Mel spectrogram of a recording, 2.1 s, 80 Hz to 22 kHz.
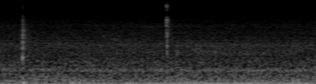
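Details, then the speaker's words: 2015 GMC Sierra 6.2 V8 after replacing a broken valve spring that caused a misfire: the engine now idles down properly with A/C on, a steady even rumble with no tapping, sounding healthy and settled. "before it would not idle down hear it sounds nice and quiet no tipping no tapping none of that trash let her run for a minute oh yeah she's idling down now that's good"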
